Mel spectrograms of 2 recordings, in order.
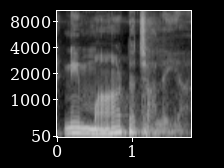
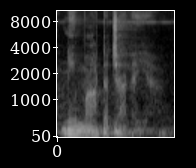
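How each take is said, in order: First: Loud, slow cry of prayer; cried-out prayer. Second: Whispered prayer. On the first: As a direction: cry it up to heaven. (గట్టిగా, నెమ్మదిగా మొరపెట్టడం) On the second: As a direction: drop to a whisper. Same prayer then whispered. (గుసగుసగా ప్రార్థన) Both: Acted.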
